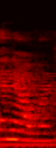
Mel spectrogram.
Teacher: Ikkinchisini ko'rib chiqsak, our so'zi bizda undosh turgan bo'lsada a emas, nni ishlatyapmiz bunisida n hour shaklida o'qiladi. Bizlar bu yerda h tushib qolarkan va bu soʻzni o'qilishi ya'ni pronciationi biz hour shaklida bo'lib an hour deb o'qir ekanmiz. · h tushib qolar ekan va bu so'zni o'qilishi, ya'ni pronunciationi bizda our shaklida bo'lib, an hour deb o'qir ekanmiz.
